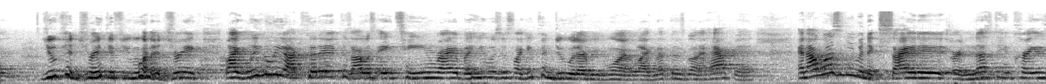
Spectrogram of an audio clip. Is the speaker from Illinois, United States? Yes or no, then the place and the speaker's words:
yes; Chicago, Illinois, United States; now in Los Angeles, United States; I am from Chicago. I live in LA now, but I'm from Chicago, the suburbs, born and raised.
